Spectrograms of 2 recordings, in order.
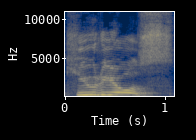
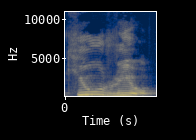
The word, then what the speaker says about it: curios: me you sorry okay this pronounced as curios okay Q Rio okay curio and curios is the plural form it is basically something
